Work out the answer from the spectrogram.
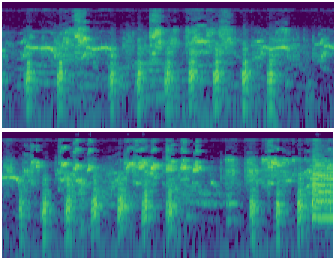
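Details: Pet hens meeting pet chicks: steady rhythmic clucking, several short notes each second, with high sliding chick peeps laid over it throughout.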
